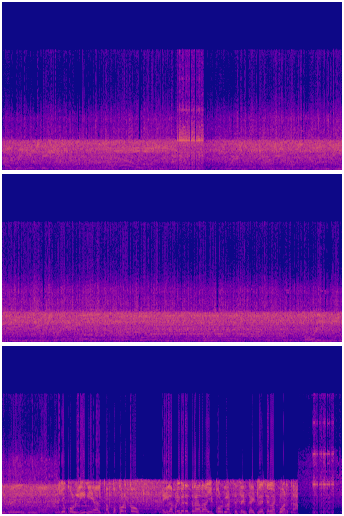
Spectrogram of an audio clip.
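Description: A radio receiver hisses with static while tuned to a distant station.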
